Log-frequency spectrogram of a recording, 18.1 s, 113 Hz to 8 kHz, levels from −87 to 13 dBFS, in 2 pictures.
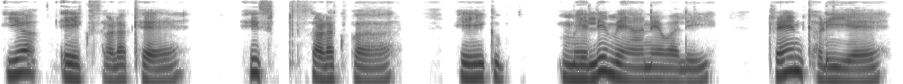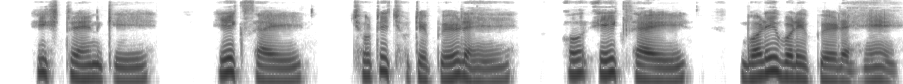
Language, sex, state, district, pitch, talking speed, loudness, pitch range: Hindi, male, Bihar, Jamui, 155 Hz, 105 wpm, -18 LUFS, 135-175 Hz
